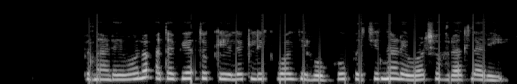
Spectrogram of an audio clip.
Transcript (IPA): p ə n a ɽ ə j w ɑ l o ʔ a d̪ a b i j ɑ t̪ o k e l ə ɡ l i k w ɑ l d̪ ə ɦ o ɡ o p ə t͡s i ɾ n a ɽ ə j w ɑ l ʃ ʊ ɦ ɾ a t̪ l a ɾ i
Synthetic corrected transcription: p ə n a ɽ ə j w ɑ l o ʔ a d̪ a b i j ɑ t̪ o k e l ə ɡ l i k w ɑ l d̪ ə ɦ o ɡ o p ə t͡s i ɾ n a ɽ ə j w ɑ l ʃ ʊ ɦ ɾ a t̪ l a ɾ i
